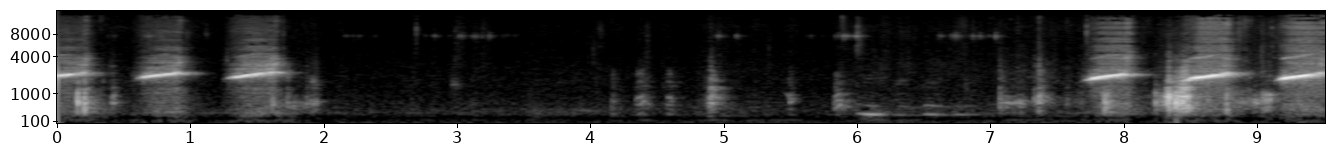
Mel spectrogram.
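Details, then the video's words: Guinea pigs whistling while begging for food indoors: short rising whistles in a quick series of three, a pause of about five seconds, then three more, with a person's voice calling softly between them. "Cobayas Silbando por su comida"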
